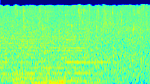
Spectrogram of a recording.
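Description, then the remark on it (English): Steady rain pours down, a dense, continuous hiss of drops striking a surface, with a low rumbling undertone and no voices. “I glanced back at my brother, receding from my vision, consumed by the rain, a lost soul drifting into the night.”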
